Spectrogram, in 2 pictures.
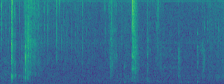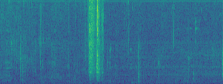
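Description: Close-up chewing of a bite of pizza crust: scattered small mouth clicks and crunches, with a few louder sharp sounds, the loudest about six seconds in.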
